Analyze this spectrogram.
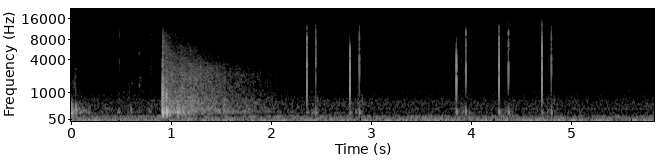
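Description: Gunshots fire in quick bursts and echo in a narrow tunnel.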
